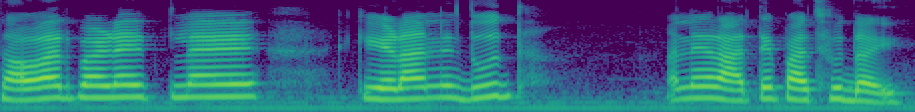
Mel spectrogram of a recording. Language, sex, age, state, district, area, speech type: Gujarati, female, 18-30, Gujarat, Surat, rural, spontaneous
